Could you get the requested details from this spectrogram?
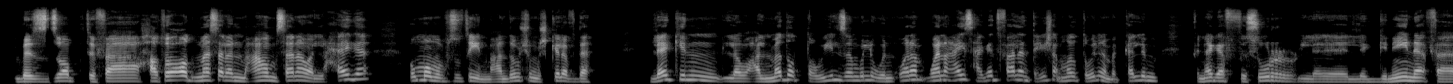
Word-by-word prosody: بالضبط 135 +4 +6
فهتقعد 145 +8 +1
مثلًا 185 +1 +3
معاهم 175 +3 -3
سَنة 185 +4 +8
والّا 135 -4 -6
حاجة، 230 +4 -4 0.4
هُم 190 -1 -2
مبسوطين 145 -2 +1
ما 115 - -11
عندهمش 160 +7 -6
مشكلة 160 +3 -2
في 130 -4 -14
ده، - - -5 0.6
لكن 205 -5 -2
لو 145 -1 -6
على 135 0 -5
المدى 190 +9 -4
الطويل 200 -2 -10
زي 185 -2 +4
ما 185 - -11
باقول، 195 0 -9
وإن 145 -3 -9
وأنا 215 +3 -4
وأنا 190 +3 0
عايز 210 +4 +4
حاجات 195 +6 -8
فعلًا 205 0 -4
تعيش 190 0 -8
على - - -9
المدى 180 +3 -9
الطويل، 180 +1 -12
أنا - - -7
باتكلِّم 170 - -10 0.3
في - - -15
نجف 155 +1 -1
في 135 - -5
سور 165 -2 +4
ل 135 -1 -13 0.5
للجنينة، 140 +8 -2
ف - - -5
170 Hz, 170 wpm, -24 LUFS, 145-190 Hz, 0.6 s, سَنة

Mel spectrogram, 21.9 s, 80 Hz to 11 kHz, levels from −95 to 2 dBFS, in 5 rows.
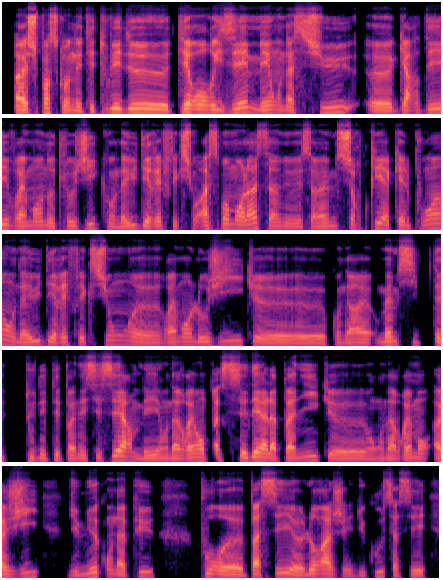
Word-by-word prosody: Heu, 110 0 +9
je 105 - +12
pense 135 -1 +4
qu'on 105 -1 -2
était 100 -4 -1
tous 125 - -6
les 130 0 +6
2 125 -1 +3
terrorisés, 120 +1 +4
mais 115 -4 +1
on 110 -3 -6
a 105 - +2
su, 140 +7 +3 0.2
heu, 100 -1 +1
garder 115 +7 0
vraiment 110 +1 -3
notre 105 -1 -7
logique. 125 +4 -1
On 100 -2 -9
a 95 - 0
eu 115 +3 -5
des 115 -1 0
réflexions 110 0 +1
à - - +3
ce - - +2
moment-là, 135 +1 0
ça 105 -8 -3
ne 95 -2 -8
ça 95 0 -1
m'a 100 - -3
même 105 +1 -8
surpris 145 +6 +6
à - - 0
quel 120 -3 -4
point 130 +6 -6
on 130 -5 -7
a 105 - -3
eu 120 +4 -6
des 110 -2 -4
réflexions, 120 +3 -2
heu, 100 -2 -6
vraiment 110 +5 -6
logiques, 115 +3 -5
heu, 95 -3 -4
qu'on 100 -1 -13
a 100 0 -2
heu, - - -9
même 120 +3 -3
si, - - +3
peut-être, - - -7
tout 115 - -9
n'était 105 -3 -8
pas 100 - -4
nécessaire, 115 +6 +2
mais 100 0 -6
on 100 0 -8
n'a 95 -1 -1
vraiment 110 +5 -1
pas 115 - -2
cédé 125 +2 +2
à 120 - +4
la - - +2
panique, 120 +4 -2
heu, 100 -1 -5
on 95 0 -11
a 95 -1 -1
vraiment 110 +5 -5
agi 105 +6 0 0.3
du 95 +1 -9
mieux 120 +7 -4
qu'on 115 -3 -12
a 100 - +1
pu 135 +4 -9 0.4
pour, 110 -2 -3
heu, 100 -2 0
passer, 120 +6 +2
heu, 95 - -1
l'orage 110 -1 -1
et 85 - -13
du 90 +2 -16
coup 135 - -13
ça 140 - -4
s'est 105 -1 -4
110 Hz, 225 wpm, -24 LUFS, 100-125 Hz, 0.4 s, je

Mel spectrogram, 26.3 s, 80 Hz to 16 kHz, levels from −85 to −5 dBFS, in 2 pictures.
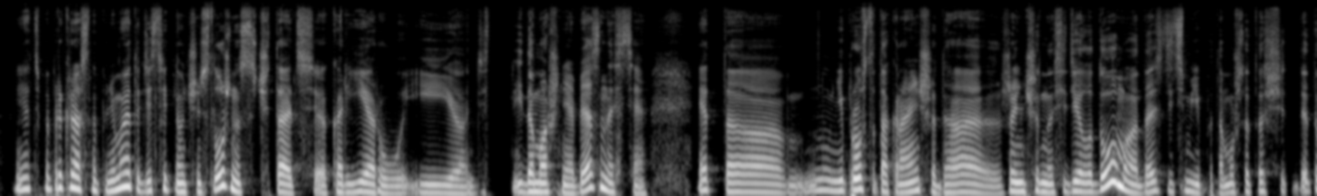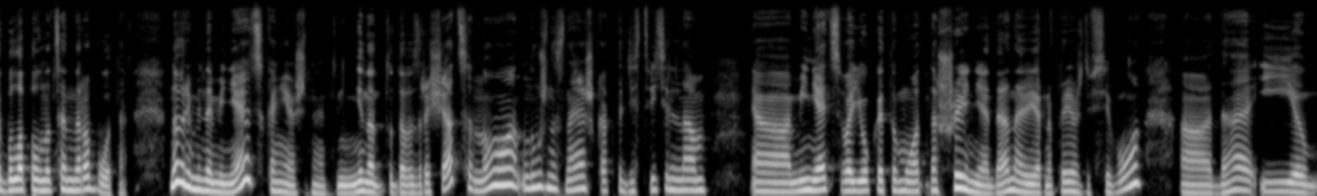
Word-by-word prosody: Я 210 0 +2
тебя 225 - -4
прекрасно 225 -5 +3
понимаю, 200 +10 +5
это - - -1
действительно 180 0 +1
очень 160 +1 0
сложно 210 - +5
сочетать, 150 -2 -1
а, - - 0
карьеру 155 -3 +1
и 145 0 -2
деc 135 +2 -4 0.2
и 160 - -1
домашние 160 -4 +4
обязанности. 170 - +1 0.5
Это, 160 -5 0
м, 140 - -6
ну, 195 -1 -2
не 180 +1 +2
просто 205 +3 +3
так 165 -1 -1
раньше, 160 +2 +1
да, 150 -3 -1
женщина 165 0 +2
сидела 165 0 +1
дома, 235 - +7
да, 155 +6 0
с 180 - -13
детьми, 165 -1 -3
потому 140 +1 -5
что 155 - -7
это 170 +2 -4
счи - - -11
это 190 +4 -3
была 195 +2 +4
полноценная 190 0 0
работа. 185 -11 -3 0.4
Но 315 - +6
времена 210 - +4
меняются, 165 - +1
конечно, 155 -4 -4
это 130 -4 -13
не 145 +5 +1
надо 160 -6 0
туда 150 0 -4
возвращаться, 160 - -4
но 275 +10 +2
нужно, 235 0 -1
знаешь, 205 +2 -4
как-то 180 +1 -10
действительно, 195 +2 -4 0.5
э, 170 -1 -2
менять 195 +3 +1
своё 180 0 -1
к 190 - -22
этому 180 -1 -2
отношение, 185 - 0
да, 150 +7 -2
наверно, 155 -6 -1
прежде 170 -1 -5
всего, 190 - -3 0.4
а, 145 -1 -4
да, 180 +8 -4
и, 170 -2 -4
170 Hz, 150 wpm, -24 LUFS, 155-195 Hz, 0.5 s, дома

